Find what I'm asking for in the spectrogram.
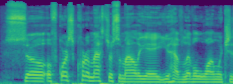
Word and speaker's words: sommelier: Ah, so you are a sommelier. Did I say it right? Sommelier? – That is correct.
